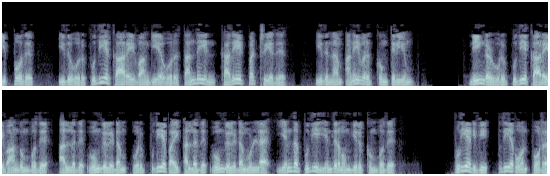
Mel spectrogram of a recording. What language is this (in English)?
Tamil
